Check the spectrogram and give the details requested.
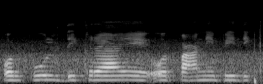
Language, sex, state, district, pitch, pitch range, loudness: Hindi, female, Gujarat, Gandhinagar, 200 Hz, 195-205 Hz, -18 LUFS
